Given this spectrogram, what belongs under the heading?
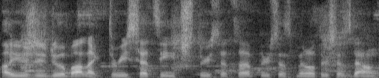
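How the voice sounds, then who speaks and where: Noticeable background noise sits behind a man speaking at a moderate pace, his fairly high voice fairly even in intonation. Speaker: fitness vlogger. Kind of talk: casual vlog narration. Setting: gym. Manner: mumbling; casual, relaxed.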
